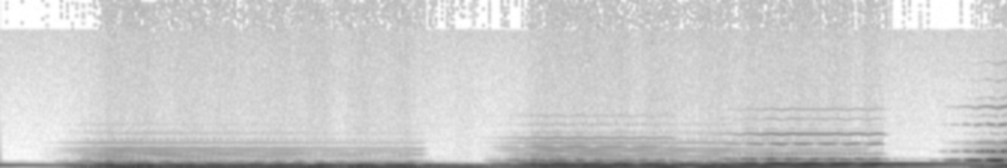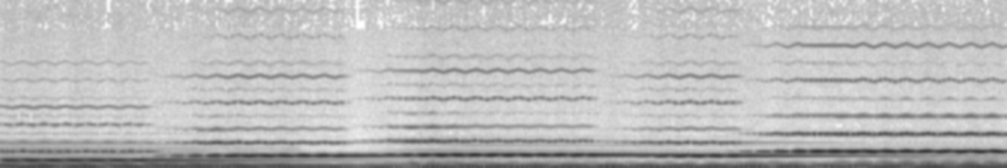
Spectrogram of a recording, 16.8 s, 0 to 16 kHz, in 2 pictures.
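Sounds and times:
Yamaha DX7 synthesizer voice patch: 0.4s - 16.6s.

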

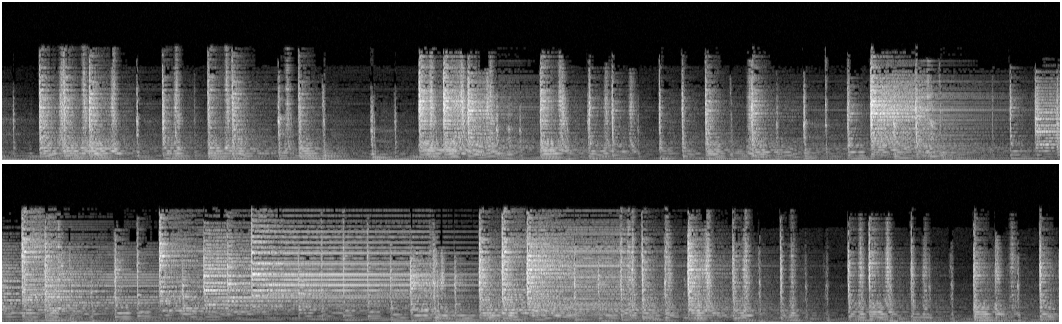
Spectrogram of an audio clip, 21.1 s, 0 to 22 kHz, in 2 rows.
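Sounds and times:
Yamaha TG500 synthesizer sound: 0.1s - 21.1s.

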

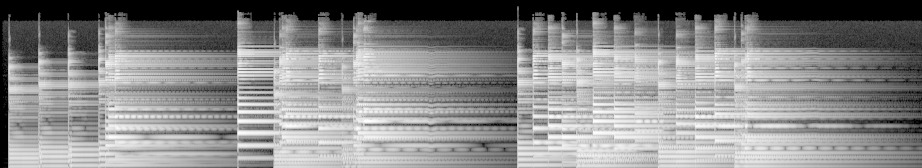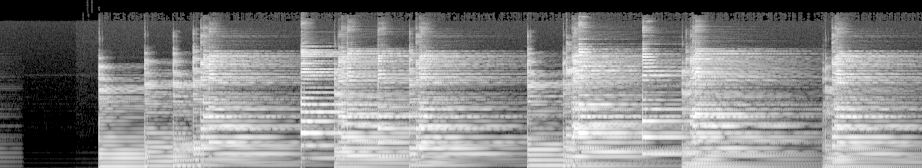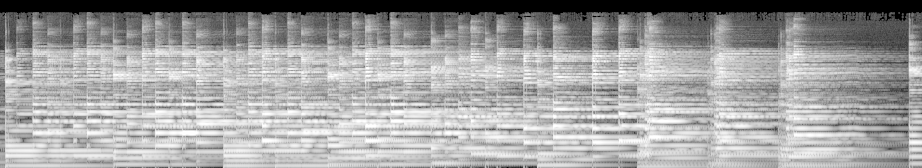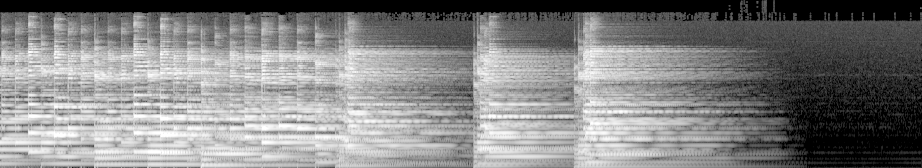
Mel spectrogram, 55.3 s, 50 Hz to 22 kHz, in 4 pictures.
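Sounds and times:
wide chorus effect from Lexicon MPX 1: 0.1s - 14.0s, 15.3s - 53.0s.

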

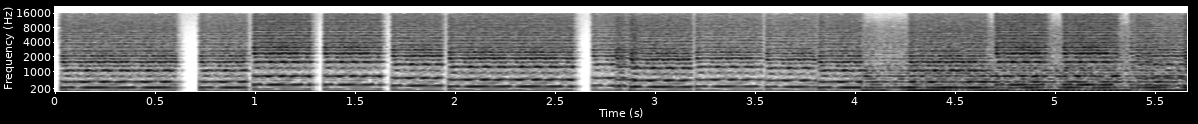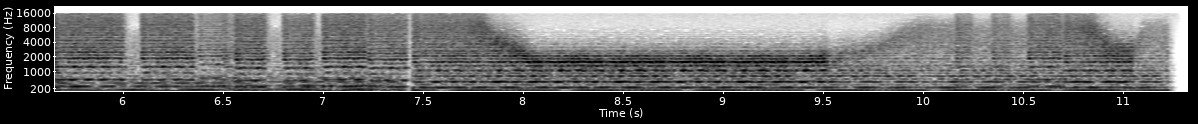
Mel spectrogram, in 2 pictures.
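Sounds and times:
synth dance strings: 0.9s - 11.3s.

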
